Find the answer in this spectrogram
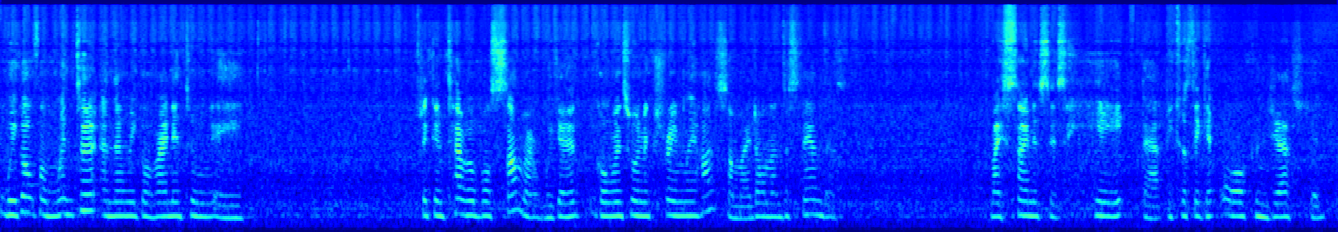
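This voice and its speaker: Against noticeable background noise, a woman with a New York accent speaks at a moderate pace with long, frequent pauses. Her pitch is medium and her intonation fairly even. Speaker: livestreamer doing adult coloring. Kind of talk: casual chat. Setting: livestream. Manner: chatty, conversational.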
